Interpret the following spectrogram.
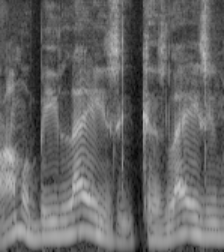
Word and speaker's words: Layzie: I was like, oh, so, well, I'm gonna be Layzie, cause Layzie rhyme with crazy, you know what I'm saying?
